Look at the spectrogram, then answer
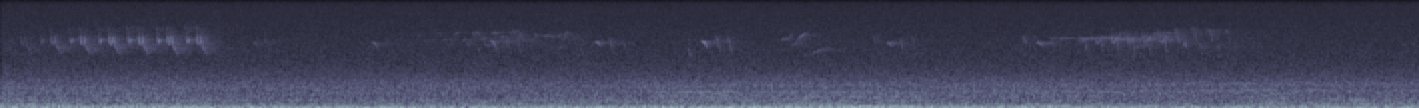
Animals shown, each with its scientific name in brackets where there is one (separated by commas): American Goldfinch (Spinus tristis), Ovenbird (Seiurus aurocapilla), Black-throated Green Warbler (Setophaga virens)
